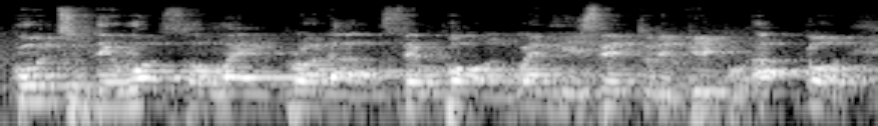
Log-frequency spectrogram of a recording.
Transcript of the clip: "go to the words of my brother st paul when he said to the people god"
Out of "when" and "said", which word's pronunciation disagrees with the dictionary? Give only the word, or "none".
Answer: none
